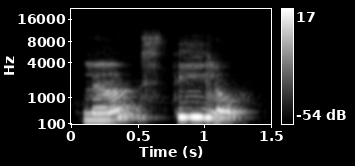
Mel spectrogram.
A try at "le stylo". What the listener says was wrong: Très bien, excellent, c'est parfait, it's perfect.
